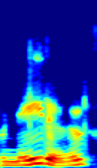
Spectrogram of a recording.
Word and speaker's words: N8IV: And so here we are, roughly 4.5 years later, and we spell it N8IV because it's a phonetic pronunciation of native.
